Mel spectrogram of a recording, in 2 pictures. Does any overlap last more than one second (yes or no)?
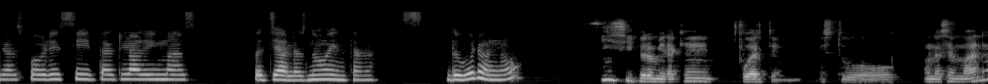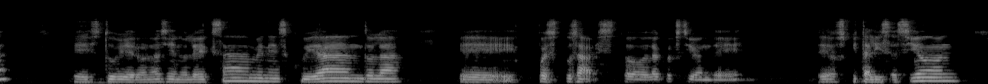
no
